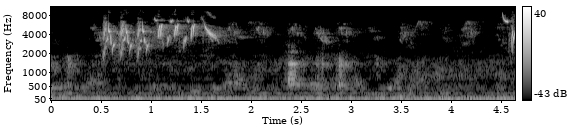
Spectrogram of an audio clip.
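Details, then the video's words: European goldfinch singing in Tizi Ouzou: a brief burst of rapid high twittering notes in the first seconds, then only faint scattered chirps and lower clicks over a low background hum. "Chant chardonneret tizi ouzou تغريد حسون تيزي وزو"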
